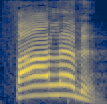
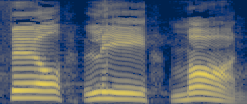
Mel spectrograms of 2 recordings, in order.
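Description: First: It begins with 'fie', followed by 'lemon'. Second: It begins with 'fill', followed by 'lee mon'. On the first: It is how fraternity and sorority members say it. "Or you could say it like the frat boys or sorority girls" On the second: It is how people in the American South say it. "And then the southern pronunciation"

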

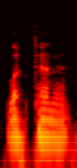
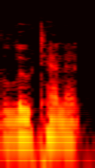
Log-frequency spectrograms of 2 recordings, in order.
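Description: First: The first syllable has an F or V sound. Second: The first syllable sounds like 'loo', without F. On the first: This is the Canadian and British way. "It's pronounced like it has a V in it" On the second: This is the American way. "Instead of lieutenant"

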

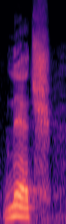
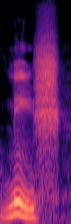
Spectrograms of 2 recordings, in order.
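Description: First: The word rhymes with rich. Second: The word does not rhyme with rich. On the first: The speaker calls it right. "it's niche, because niche rhymes with rich" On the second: The speaker calls it wrong. "not niche"

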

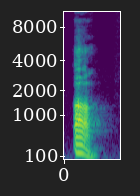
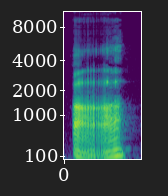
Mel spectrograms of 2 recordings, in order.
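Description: First: The pitch falls sharply from high to low. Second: The pitch dips low, then rises. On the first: "Quatrième ton" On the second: "Troisième ton"

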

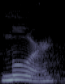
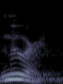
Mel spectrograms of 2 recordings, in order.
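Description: First: The name is said without a 'moo' sound. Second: The name is said like 'moo-er'. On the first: The speaker calls it wrong. "Over here, you would call somebody with the last name M-O-O-R-E" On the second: The speaker calls it right. "we pronounce it Moore. ... just remember a cow's job description"

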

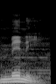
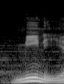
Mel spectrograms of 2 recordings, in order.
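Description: First: The name has an English pronunciation. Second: The name has an Italian pronunciation.

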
